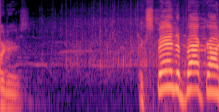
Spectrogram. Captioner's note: applause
